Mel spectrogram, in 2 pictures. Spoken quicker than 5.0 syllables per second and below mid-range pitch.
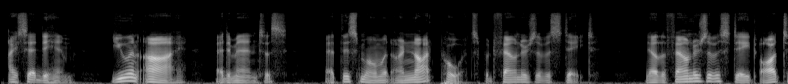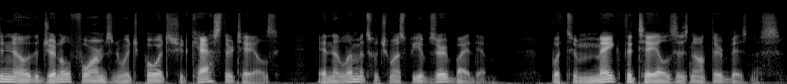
Yes: 5.5 syllables/s; very low, 95 Hz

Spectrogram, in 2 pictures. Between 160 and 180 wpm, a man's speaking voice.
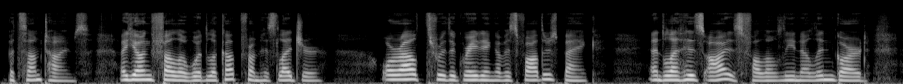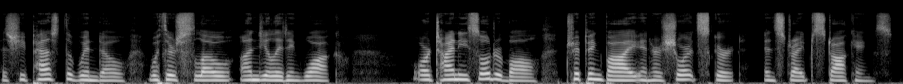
No: average, 165 wpm; female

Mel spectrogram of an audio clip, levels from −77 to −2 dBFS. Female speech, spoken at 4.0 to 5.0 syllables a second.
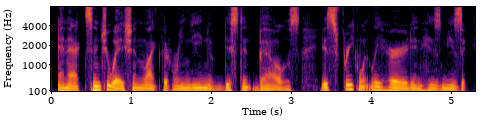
No: male; 4.6 syllables/s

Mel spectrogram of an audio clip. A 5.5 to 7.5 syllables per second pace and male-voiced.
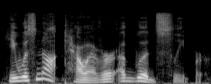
No: 5.1 syllables/s; male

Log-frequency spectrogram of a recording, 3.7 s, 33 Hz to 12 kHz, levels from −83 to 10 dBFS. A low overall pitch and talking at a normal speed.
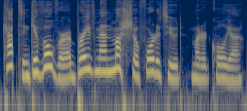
No: high, 230 Hz; average, 180 wpm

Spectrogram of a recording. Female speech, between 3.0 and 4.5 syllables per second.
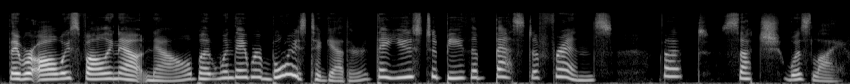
Yes: female; 4.0 syllables/s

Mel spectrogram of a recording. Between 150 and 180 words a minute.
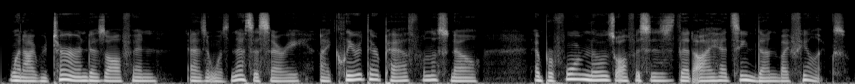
No: average, 190 wpm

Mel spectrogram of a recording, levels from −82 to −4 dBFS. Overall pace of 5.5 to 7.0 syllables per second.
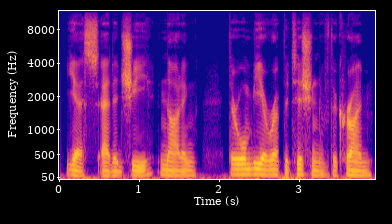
Yes: 5.7 syllables/s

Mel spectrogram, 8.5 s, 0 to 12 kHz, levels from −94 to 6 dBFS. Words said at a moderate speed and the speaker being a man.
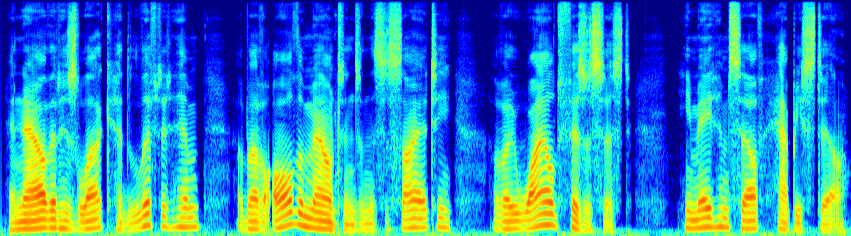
Yes: average, 170 wpm; male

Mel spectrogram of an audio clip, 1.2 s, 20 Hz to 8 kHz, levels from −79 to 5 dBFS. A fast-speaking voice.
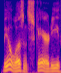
No: average, 195 wpm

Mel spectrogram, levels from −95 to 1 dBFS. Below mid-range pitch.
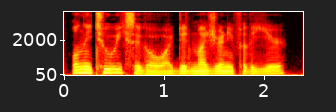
Yes: low, 110 Hz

